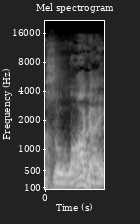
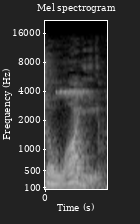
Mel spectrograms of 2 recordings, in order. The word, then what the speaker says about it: Zalagi: This is not Zalagai, it is Zalagi.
